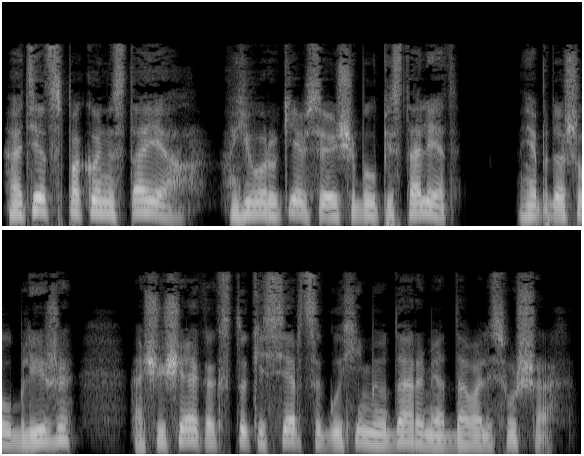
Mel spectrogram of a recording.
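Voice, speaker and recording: A man in his twenties narrating a first-person story at a measured, tense pace. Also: mid-range voice, no room sound, studio quality.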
